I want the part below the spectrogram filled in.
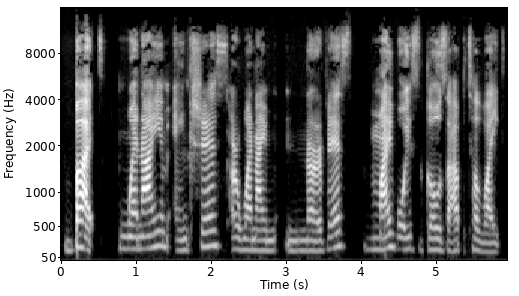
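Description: A woman co-hosts a casual podcast chat and tells her stories in a loose, rambling way full of little fillers. Her voice sits low but sounds bright and forward. The recording is dry and close. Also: slow, smooth, no echo. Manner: chatty, rambling storyteller with many fillers. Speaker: podcast co-host.

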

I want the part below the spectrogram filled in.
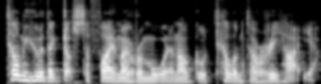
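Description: A man voicing a loud, cheerful Scottish woman who runs a bookshop, speaking in a booming, boisterous way. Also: fairly even intonation, fast talker, lightly acted. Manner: bellowing, boisterous.

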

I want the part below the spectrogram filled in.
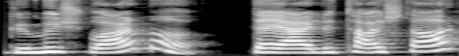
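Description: A woman voicing a fierce young girl who fires off high, frantic questions. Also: animated. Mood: frenzied. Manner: high, rapid-fire shouted questions.

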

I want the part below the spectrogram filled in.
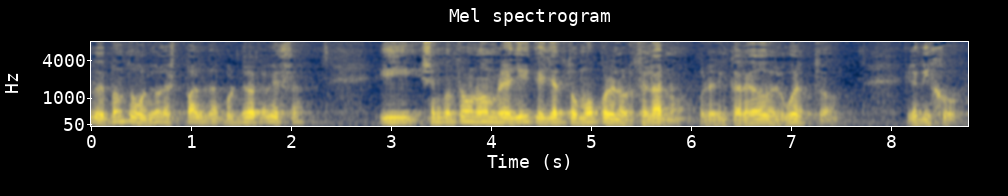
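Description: A man preaching a sermon. He swings between emphatic rises and hushed, soft passages. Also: on the low side, vocal fry.

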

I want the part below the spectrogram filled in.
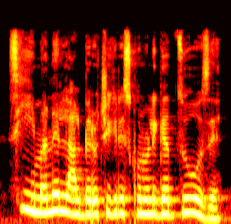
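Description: A woman's voice: on the high side, brisk, dark tone, pitched above the performer's own voice, close to an everyday voice. Woman reader as a tidy, worried little boy, raised voice, storybook. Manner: anxious and imploring.

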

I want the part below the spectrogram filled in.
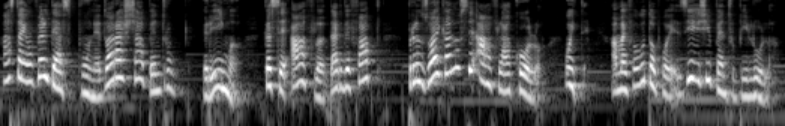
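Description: A woman's voice: a little high, very animated, a little mellow, soft background music. A woman voicing a clumsy, boastful boy poet who is proud and stubborn, in a storybook reading. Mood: proud, eager. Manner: eager, proud, innocently stubborn.

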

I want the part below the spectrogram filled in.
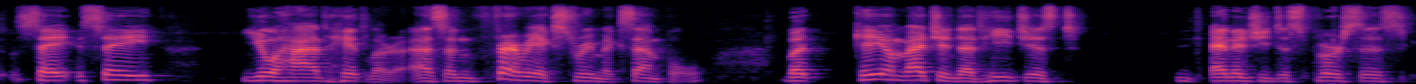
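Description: A man's voice: mid-range voice, fairly bright tone. Reflective man, laughing podcast guest. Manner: reflective, laughs often, repeats words when restarting. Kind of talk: casual interview chat.

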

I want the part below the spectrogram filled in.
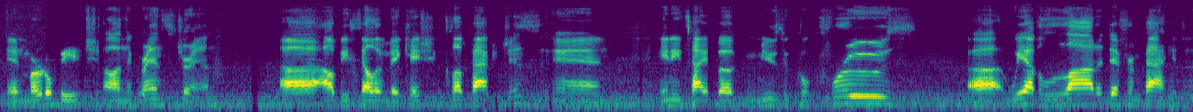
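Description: A sociable man speaks with a faint Louisiana Southern accent at a middling pitch. He chats casually as a podcast guest in a laid-back manner, with light noise humming behind him. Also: fairly bright tone, rough recording. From Louisiana, United States. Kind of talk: casual chat.

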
